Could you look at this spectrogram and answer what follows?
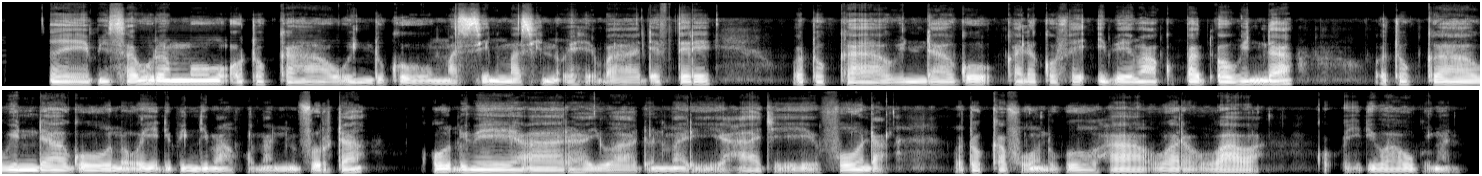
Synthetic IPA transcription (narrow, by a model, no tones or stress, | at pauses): ʔɛmisawɾamːɔɔtɔkʰːawinduɡɔmasinmasinɔ̰hɛ̰ɓadɛftɛɾɛ | ʔɔtɔkʰːawindaɡɔkʰalakɔfeʔibɛmakɔ̥paɗɔwinda | ʔɔtɔkːawindaɡɔnɔ̰ɔjiɗibindimakɔmanfuɾta | kʰɔɗumɛhaɾʔajuwaɗɔnmaɾḭhaːd͡ʒɛ̰fɔnda̰ | ʔɔ̰tɔkʰːafo̰nduɡɔhawaɾa̰ɔwaːwa̰ | kʰɔɔjiɗiwawuɡɔman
